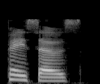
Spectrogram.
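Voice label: "pesos", British English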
